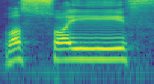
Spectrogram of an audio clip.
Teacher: اگر فا کو ساکن کریں گے تو دیکھیے مد کی کیفیت بنے گی، والصیف، تھوڑا سا کھنچ رہا ہے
